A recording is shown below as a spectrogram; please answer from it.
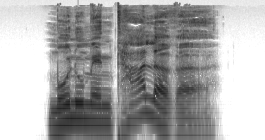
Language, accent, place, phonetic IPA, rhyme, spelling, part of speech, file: German, Germany, Berlin, [monumɛnˈtaːləʁə], -aːləʁə, monumentalere, adjective, De-monumentalere.ogg
- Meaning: inflection of monumental: 1. strong/mixed nominative/accusative feminine singular comparative degree 2. strong nominative/accusative plural comparative degree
